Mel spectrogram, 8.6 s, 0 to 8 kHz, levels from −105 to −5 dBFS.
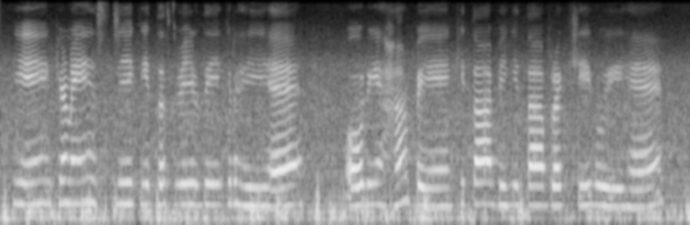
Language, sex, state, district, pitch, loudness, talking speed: Hindi, female, Haryana, Charkhi Dadri, 240 Hz, -15 LUFS, 120 wpm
